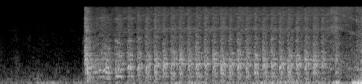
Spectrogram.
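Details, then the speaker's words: Direct-injected Volvo Penta boat engine with a reported hard start and fuel smell when running: starter churns in even pulses for nearly three seconds before catching, far longer than the usual one or two cranks; hard start. "it's definitely an excessive amount of time to try to start it usually these things crank one or two times and they fire right up"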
